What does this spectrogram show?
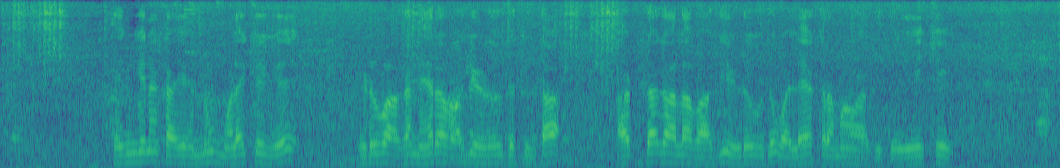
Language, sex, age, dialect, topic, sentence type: Kannada, male, 18-24, Mysore Kannada, agriculture, question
